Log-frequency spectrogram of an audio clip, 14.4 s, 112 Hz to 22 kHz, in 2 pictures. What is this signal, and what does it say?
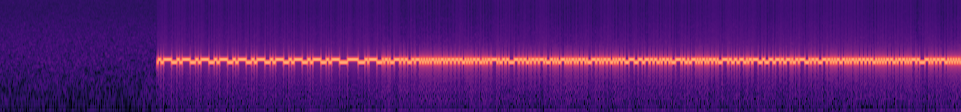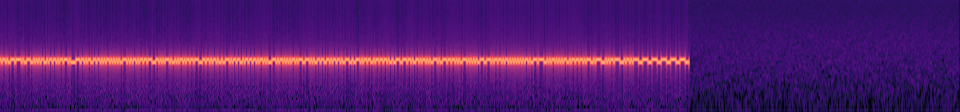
NAVTEX (SITOR-B), 100 baud, 170 Hz shift, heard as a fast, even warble, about 1260 Hz centre. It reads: 4FIJ 3OIO 8OMA N4F4 2JGG 4AS0 YEU0 BLB4 0WGP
